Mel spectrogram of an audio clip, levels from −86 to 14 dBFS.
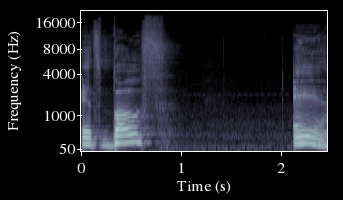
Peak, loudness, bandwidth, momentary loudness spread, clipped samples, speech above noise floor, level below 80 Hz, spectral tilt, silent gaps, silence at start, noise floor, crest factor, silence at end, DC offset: -6 dBFS; -22 LUFS; 19 kHz; 16 LU; under 0.1%; 38 dB; -56 dBFS; -6.5 dB/octave; none; 0 s; -60 dBFS; 20 dB; 0 s; under 0.1%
